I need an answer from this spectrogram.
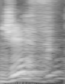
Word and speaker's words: gif: settled i thought that gif with a hard g had one but apparently not it is more popular than jif but it's not a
